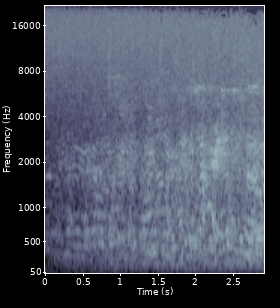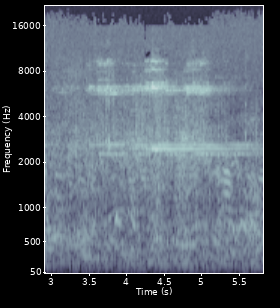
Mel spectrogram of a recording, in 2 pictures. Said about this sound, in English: January 1829. A crowd gathers outside the Parliament buildings at the foot of York Street as horse-drawn sleighs deliver the legislators for the opening of Parliament.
